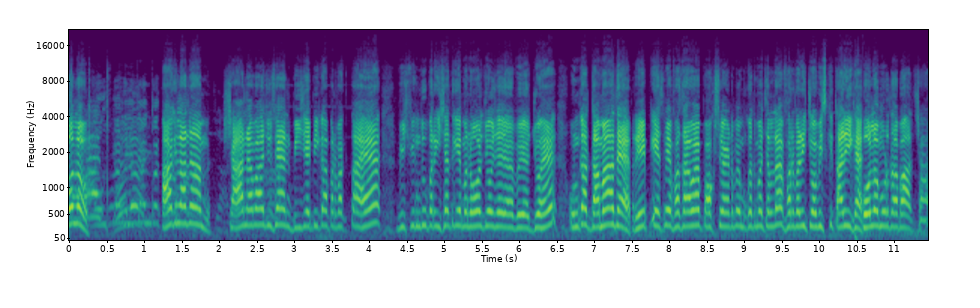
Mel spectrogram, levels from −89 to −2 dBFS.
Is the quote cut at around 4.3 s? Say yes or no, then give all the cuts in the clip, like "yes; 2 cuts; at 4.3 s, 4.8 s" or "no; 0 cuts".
no; 2 cuts; at 7.5 s, 10.6 s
